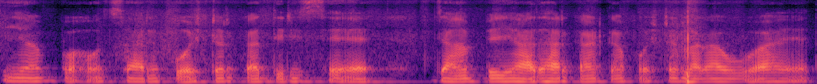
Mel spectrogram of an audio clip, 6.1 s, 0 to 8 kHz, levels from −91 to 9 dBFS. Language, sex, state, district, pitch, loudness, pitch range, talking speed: Hindi, male, Jharkhand, Deoghar, 105 Hz, -24 LUFS, 105-110 Hz, 155 wpm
